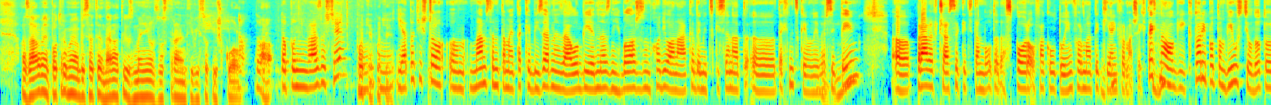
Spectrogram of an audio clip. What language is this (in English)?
Slovak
